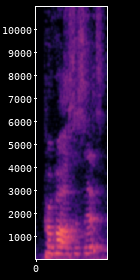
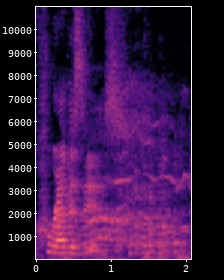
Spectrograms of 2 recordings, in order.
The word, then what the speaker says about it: crevices: Crevasses. Next. And then it's so much Objection, easier. it's not pronounced crevasses, it's pronounced crevices.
